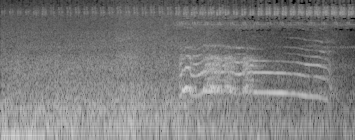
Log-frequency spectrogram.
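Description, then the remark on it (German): A rooster lets out one long crow, a bright harmonic call that wavers and then slides downward as it fades, heard over a steady background hiss with no talking, before sunrise in Mazunte, a small, tropically warm seaside village in southern Mexico. “Noch bevor die Sonne aufgeht, krähen die Hähne unerträglich laut.”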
